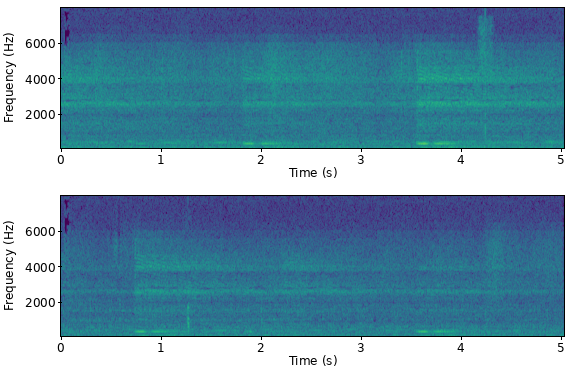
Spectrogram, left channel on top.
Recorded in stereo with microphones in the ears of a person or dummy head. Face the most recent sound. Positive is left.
No sound to turn to.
